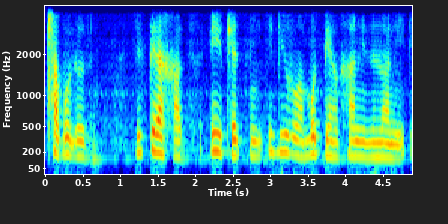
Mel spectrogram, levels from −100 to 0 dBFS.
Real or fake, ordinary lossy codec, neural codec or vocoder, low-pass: fake; Opus, 64 kbps; codec, 24 kHz, 0.9 kbps, WavTokenizer, small release; 3.6 kHz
